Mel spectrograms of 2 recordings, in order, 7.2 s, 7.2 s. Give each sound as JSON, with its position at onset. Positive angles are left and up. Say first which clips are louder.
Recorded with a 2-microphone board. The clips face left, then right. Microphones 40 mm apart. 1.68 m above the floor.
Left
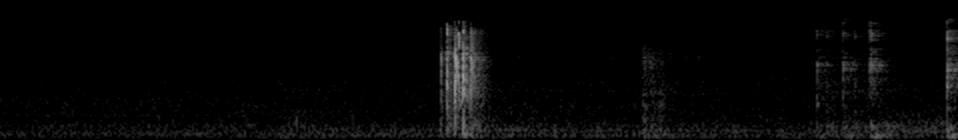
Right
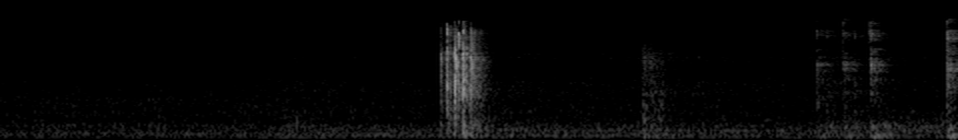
{"t": 3.3, "sound": "a crack", "louder": "left 1 dB", "side_deg": 30, "distance_m": 1.1}
{"t": 6.1, "sound": "typing on a keyboard", "louder": "left 1 dB", "side_deg": 75, "distance_m": 3.5}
